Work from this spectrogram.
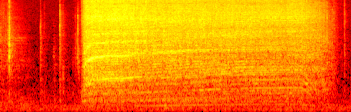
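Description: A power drill or driver backs screws out of the body of a Harley Benton Bullet Mustang electric guitar, giving one steady, loud whirring run of about four seconds after a few faint clicks, alone with no talk.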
